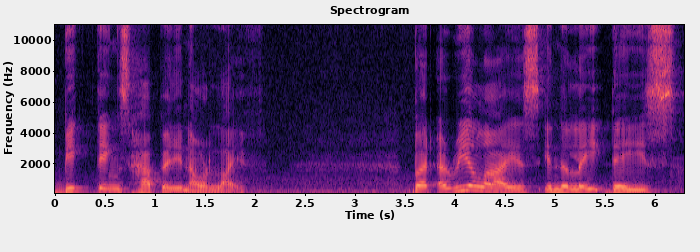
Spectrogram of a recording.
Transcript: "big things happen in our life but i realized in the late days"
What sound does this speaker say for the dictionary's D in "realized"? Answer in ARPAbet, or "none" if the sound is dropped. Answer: none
